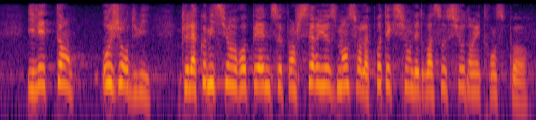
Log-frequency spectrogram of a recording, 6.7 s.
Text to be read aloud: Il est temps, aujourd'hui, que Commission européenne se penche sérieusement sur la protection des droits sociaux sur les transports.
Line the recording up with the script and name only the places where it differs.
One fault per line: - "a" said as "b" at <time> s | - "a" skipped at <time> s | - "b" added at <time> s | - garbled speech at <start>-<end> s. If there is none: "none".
- "la" added at 2.4 s
- "sur" said as "dans" at 5.8 s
